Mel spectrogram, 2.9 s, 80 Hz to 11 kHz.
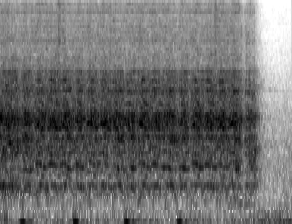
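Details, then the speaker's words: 1980 Honda CB750F Super Sport ex-drag bike cranking during a finger compression check: slow thumps about four a second for 2.5 s. It is blowing his finger off a little and the cylinder is dirty; compression feels weak and uneven. "it's blowing my finger off a little bit. So it's kind of dirty, but try every cylinder here if I get my hand in here."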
